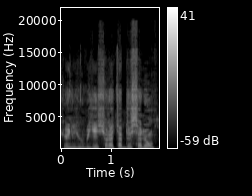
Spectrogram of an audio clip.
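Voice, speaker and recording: A man acting out several characters in comedy sketches, often shouting when outraged. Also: on the high side, little pitch movement, brisk.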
